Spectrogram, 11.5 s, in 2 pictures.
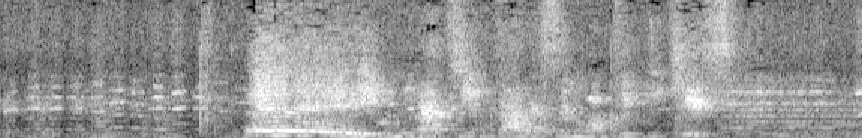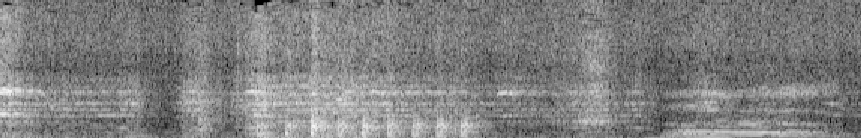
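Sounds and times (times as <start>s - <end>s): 
speech: 2.4s - 5.0s
knocking on a wooden door: 7.4s - 9.1s.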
